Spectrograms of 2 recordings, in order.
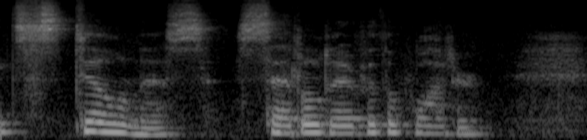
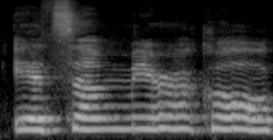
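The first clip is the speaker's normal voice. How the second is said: higher, louder relieved captain; joyful cry; 5 semitones higher, 8 dB louder than usual. A narrator's reading. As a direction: shout with relief after the storm. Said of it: "cried the captain".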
